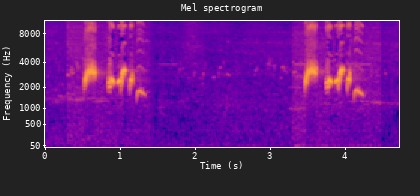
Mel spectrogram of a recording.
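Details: Song of a Sông Kôn red-whiskered bulbul played for training caged birds: two short phrases of bright, looping whistles, each about one second long, with a pause between and a faint steady tone in the background.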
